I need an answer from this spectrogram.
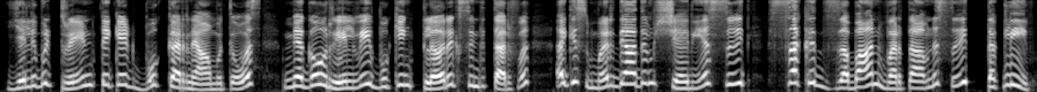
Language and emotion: Kashmiri, disgusted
